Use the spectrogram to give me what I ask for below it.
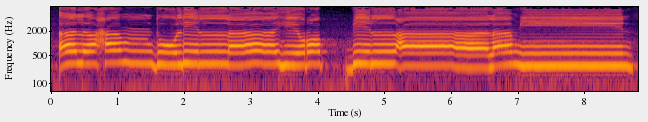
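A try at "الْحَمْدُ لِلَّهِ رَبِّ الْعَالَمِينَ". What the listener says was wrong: Nah, ini ada huruf lam. Lam ini bukan huruf qalqalah. Nah, kalau huruf qalqalah kan ada jumlahnya kutubu jadin. Nah, ini bukan huruf qalqalah. Jadi alham.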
